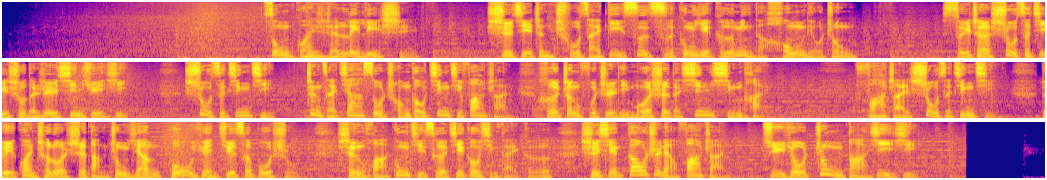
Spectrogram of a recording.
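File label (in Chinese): 男【宣传片科技大气】; 陕西数字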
